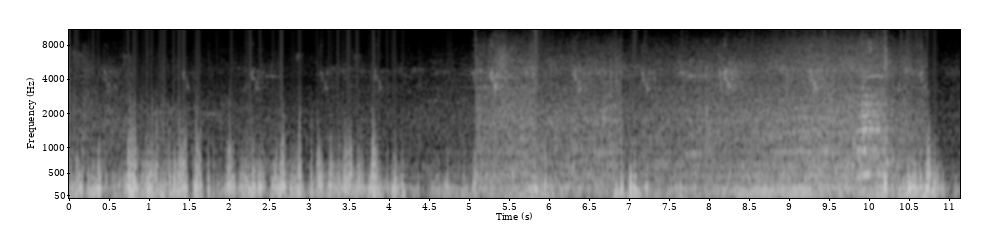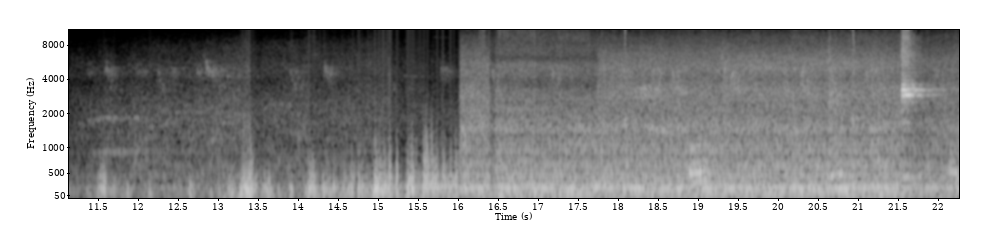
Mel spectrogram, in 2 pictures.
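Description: Street noise: voices at a distance, scattered sharp knocks and clatter, and a vehicle engine. A steady low engine hum runs through the last several seconds.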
